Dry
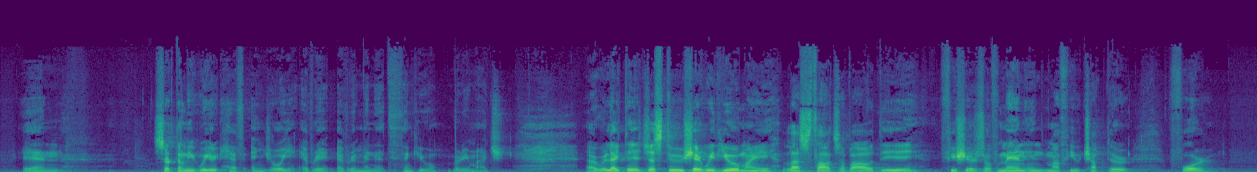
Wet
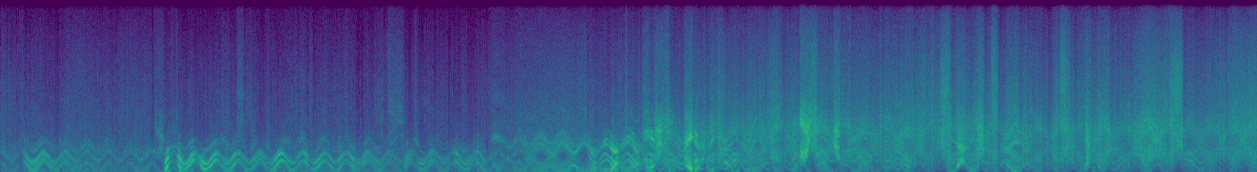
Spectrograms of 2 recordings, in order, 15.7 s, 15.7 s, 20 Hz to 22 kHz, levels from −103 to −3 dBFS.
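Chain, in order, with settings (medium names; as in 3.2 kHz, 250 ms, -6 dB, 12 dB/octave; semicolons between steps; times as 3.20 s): zero-crossing glitches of -21.5 dBFS; bass shelf 460 Hz +11 dB; on a send: filtered feedback delay 151 ms, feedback 75%, low-pass 2.2 kHz, level -8.5 dB; on the sum: band-pass sweep 770 Hz -> 3.9 kHz, 6.08–8.87 s; in parallel at -10 dB: small samples zeroed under -54 dBFS; on the sum: ring modulator with a swept carrier 1.4 kHz, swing 45%, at 3.7 Hz; trim +1 dB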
